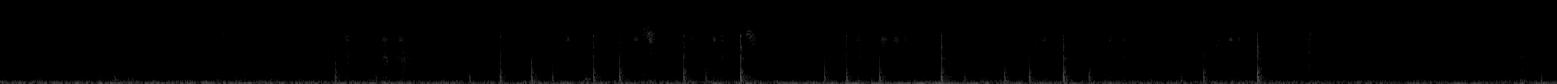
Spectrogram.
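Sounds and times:
faint low hum: 0:00.0 - 0:15.5
pen scratching on a paper form at a foot care shop: 0:03.3 - 0:12.7.

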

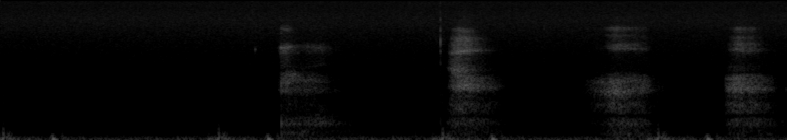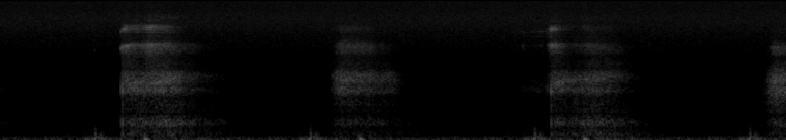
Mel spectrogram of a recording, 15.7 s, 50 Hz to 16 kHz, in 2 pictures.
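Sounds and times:
heartbeat: 0:00.0 - 0:00.9, 0:02.0 - 0:03.5, 0:04.3 - 0:05.2, 0:05.9 - 0:08.0, 0:08.6 - 0:10.2, 0:10.8 - 0:12.2, 0:13.0 - 0:14.4, 0:15.1 - 0:15.7
gentle breathing: 0:02.7 - 0:03.5, 0:04.4 - 0:05.1, 0:05.8 - 0:08.0, 0:09.0 - 0:10.3, 0:11.0 - 0:12.1, 0:13.0 - 0:14.5, 0:15.4 - 0:15.7.

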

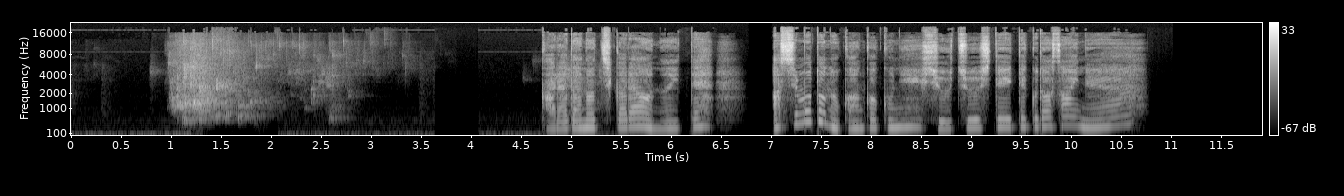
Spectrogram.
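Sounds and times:
hot water poured over a person's calves: 0:00.9 - 0:03.2
speech: 0:04.8 - 0:10.7.

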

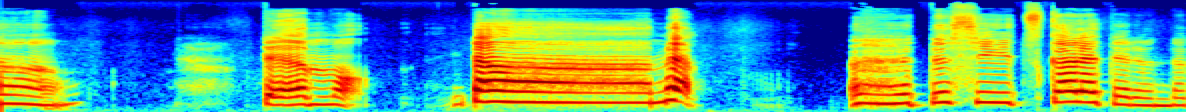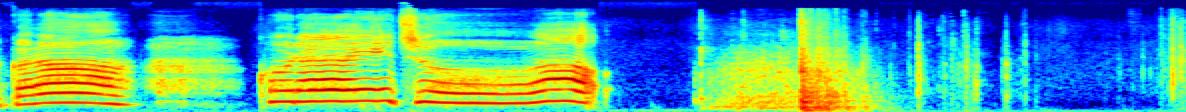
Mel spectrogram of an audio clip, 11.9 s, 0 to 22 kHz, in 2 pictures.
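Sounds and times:
speech: 0:01.3 - 0:03.6, 0:04.2 - 0:09.0
drawer sliding open: 0:09.4 - 0:10.4.

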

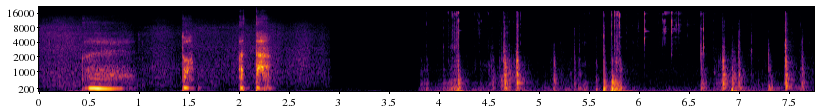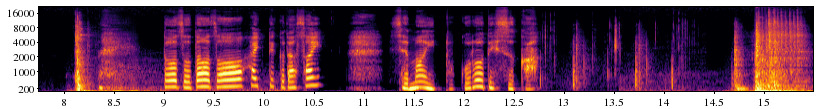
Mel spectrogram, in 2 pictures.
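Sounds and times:
key scraping and clicking in the lock of an apartment door: 0:08.1 - 0:09.0, 0:14.7 - 0:15.4
apartment door lock unlocking with a metallic clunk: 0:08.1 - 0:09.2, 0:14.6 - 0:15.4
speech: 0:09.0 - 0:10.7, 0:11.4 - 0:12.8.

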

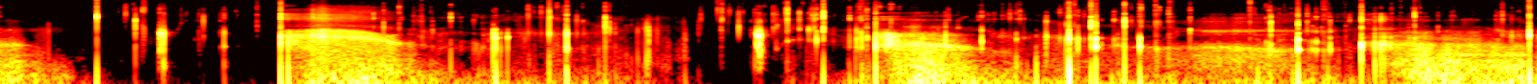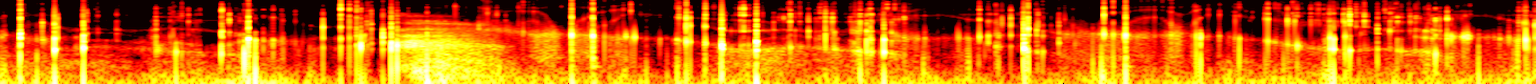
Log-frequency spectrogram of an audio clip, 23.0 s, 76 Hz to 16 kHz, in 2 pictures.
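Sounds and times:
ear licking: 0:00.7 - 0:23.0.

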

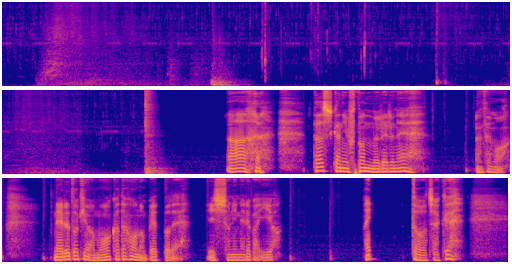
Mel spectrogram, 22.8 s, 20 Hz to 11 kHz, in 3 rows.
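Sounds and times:
door being opened: 0:00.8 - 0:03.8
speech: 0:11.0 - 0:11.7, 0:12.3 - 0:14.0, 0:14.8 - 0:19.5, 0:20.7 - 0:22.5.

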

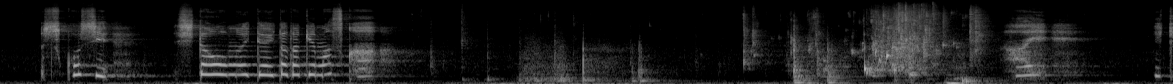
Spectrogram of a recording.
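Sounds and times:
speech: 0:00.4 - 0:04.0
soft squishy water drips: 0:02.5 - 0:11.5
hot running water rinsing a person: 0:03.1 - 0:10.5.

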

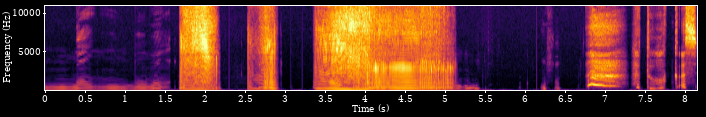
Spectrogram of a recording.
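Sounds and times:
short loud and long sputtering farts: 0:01.7 - 0:05.2.

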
